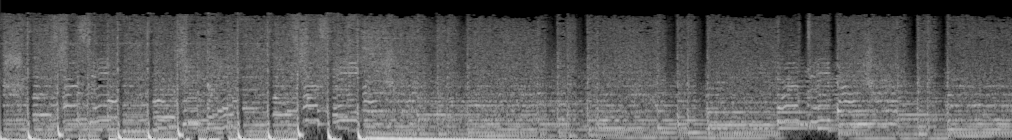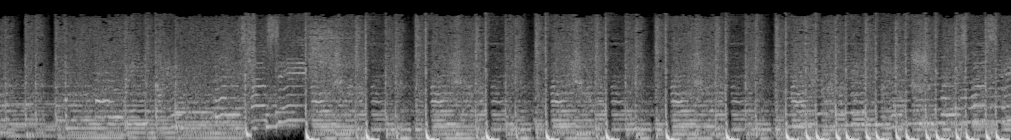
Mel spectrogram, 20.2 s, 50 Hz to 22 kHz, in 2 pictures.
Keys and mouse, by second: 0.0-2.1 typing, 3.9 click, 6.6 click, 7.9 click, 9.2-10.3 typing, 9.8 click, 12.4 click, 13.1 click, 16.0 click, 17.2 click, 17.2-20.2 typing.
